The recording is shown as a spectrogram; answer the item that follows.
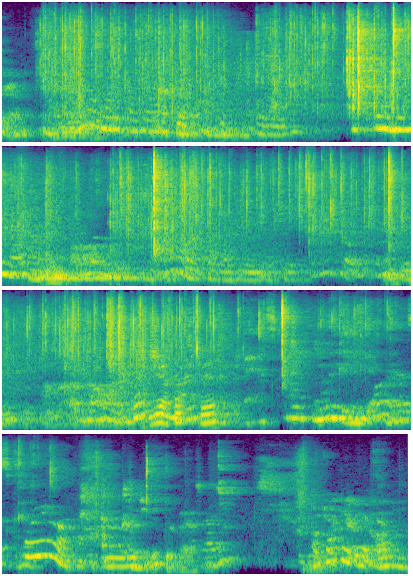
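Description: Indistinct voices talking in a small room, with rustling and crinkling handling noise in the first couple of seconds and a few sharp clicks or knocks scattered through.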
